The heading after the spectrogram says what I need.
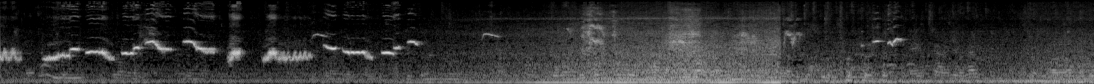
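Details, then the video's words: Morning song of a White-rumped shama, melodious and full of imitations: four seconds of rapid, varied whistled and warbled phrases, then a long stretch of steady rushing noise with only a faint note near the end. "kicau merdu gacor pas isian murai"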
